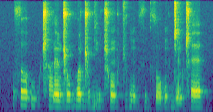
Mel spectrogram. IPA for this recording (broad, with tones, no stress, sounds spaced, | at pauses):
θ ɤ˨ ʔ ṳ˨ b ʈ͡ʂʰ a̤˨ ɾ ɛ̃˨ ɖ͡ʐ o˨ bʱ ɤ˦˨ ɖ͡ʐ o̤˨ b j i̤˦ ʈ͡ʂʰ õ˦˨ k t͡ɕ ṳ˦ b ũ˨ k θ i̤˨ k θ o˨ ʔ ũ˦ k d͡ʑ ɛ̃˨ b ʈ͡ʂʰ ɛ˦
